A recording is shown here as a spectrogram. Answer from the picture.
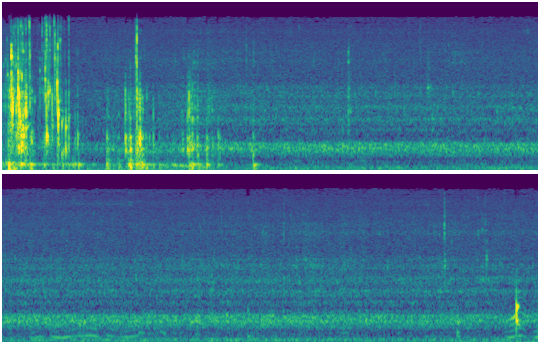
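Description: Water splashing against a waterproof action camera at the surface of a swimming pool as it dips under. From about two and a half seconds in, the camera is submerged and picks up a steady, muffled underwater hum.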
